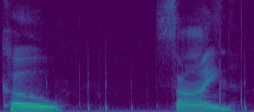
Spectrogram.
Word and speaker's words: cos: this adjacent over hypotenuse its notation is just cos so costs but you say it like Co sine of Theta foreign last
